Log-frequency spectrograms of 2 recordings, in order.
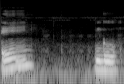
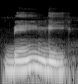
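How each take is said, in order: First: The word ends with an 'oo' sound. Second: The word ends with an 'ee' sound. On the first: The speaker calls it wrong. "ये डेंगू नहीं है" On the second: The speaker calls it right. "क्या है, डेंगी।"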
